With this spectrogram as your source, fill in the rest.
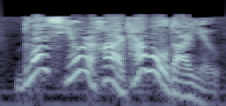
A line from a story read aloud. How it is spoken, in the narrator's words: an elderly woman cried out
